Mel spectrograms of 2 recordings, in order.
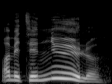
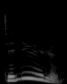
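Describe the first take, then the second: First: Put-on high, loud childish taunt; loud high you're useless; annoyed little girl. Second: High, soft faraway repeat; the taunt coming back as an echo; faint distant echo. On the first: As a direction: snap it like a cross little girl. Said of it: "elle commence à s'énerver". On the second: Acted. Echo answers the girl.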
